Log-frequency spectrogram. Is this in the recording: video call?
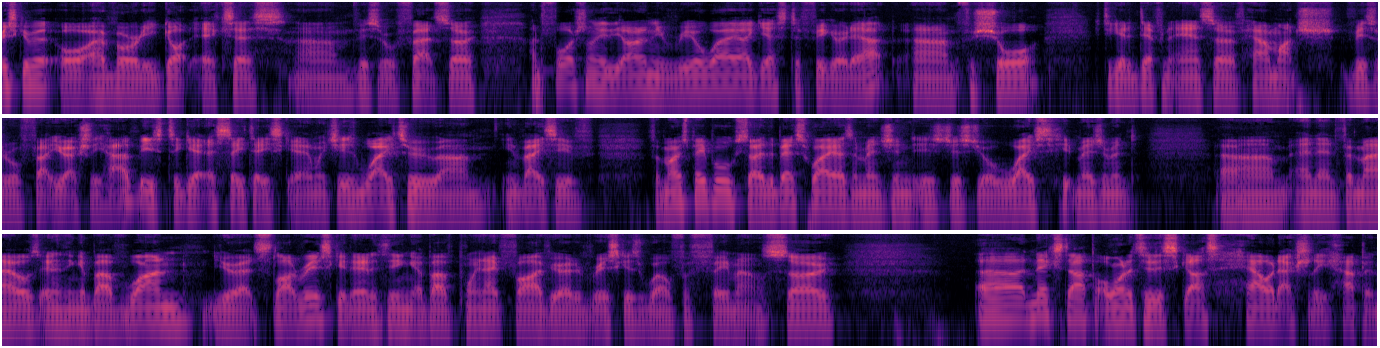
no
